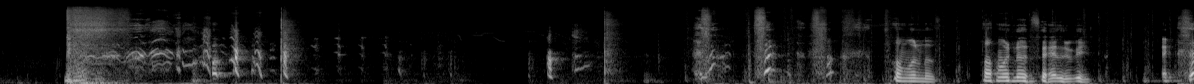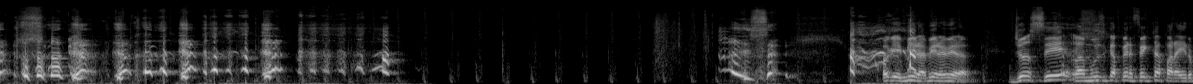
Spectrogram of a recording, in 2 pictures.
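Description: A young man talks and laughs with animation into a close microphone.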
